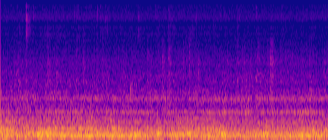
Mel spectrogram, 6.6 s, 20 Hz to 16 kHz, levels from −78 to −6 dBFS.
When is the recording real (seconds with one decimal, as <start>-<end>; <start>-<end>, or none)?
0.0-1.9; 2.5-6.6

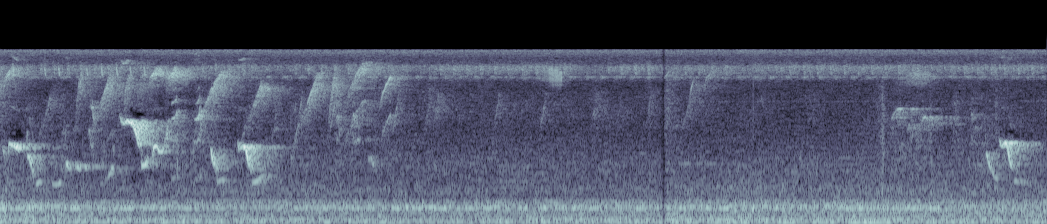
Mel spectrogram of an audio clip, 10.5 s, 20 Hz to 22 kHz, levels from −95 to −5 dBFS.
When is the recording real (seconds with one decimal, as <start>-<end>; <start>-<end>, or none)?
0.0-10.5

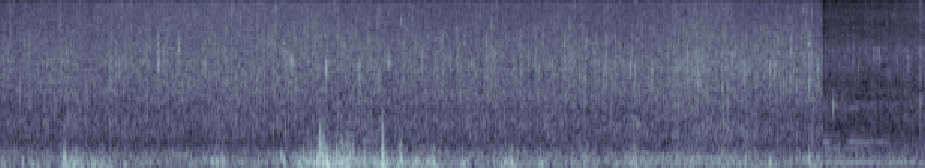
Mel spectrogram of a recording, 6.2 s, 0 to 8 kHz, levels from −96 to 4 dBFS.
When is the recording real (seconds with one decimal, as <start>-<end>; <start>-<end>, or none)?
0.0-1.3; 5.0-6.2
